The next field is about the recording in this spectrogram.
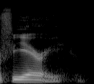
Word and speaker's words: Fieri: What's his name? Fieri or Fieri? – Fieri. It's spelled Fieri. It's Fieri.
